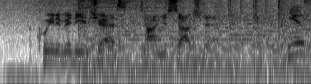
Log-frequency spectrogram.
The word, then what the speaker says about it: Tania Sachdev: eric rosen against a queen of indian chess tanya sachdev you said it right robert welcome everyone i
